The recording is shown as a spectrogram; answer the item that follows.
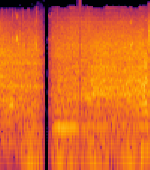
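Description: Basketball arena sound: a ball dribbling on the hardwood court over the steady noise of a crowd in a large hall. The sound drops out for an instant about half a second in, where two clips are joined.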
